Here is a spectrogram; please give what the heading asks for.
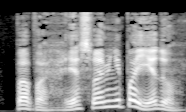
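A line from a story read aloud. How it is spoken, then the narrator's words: Suddenly trembling voice. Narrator (Russian): неожиданно дрогнувшим голосом сказала Вика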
